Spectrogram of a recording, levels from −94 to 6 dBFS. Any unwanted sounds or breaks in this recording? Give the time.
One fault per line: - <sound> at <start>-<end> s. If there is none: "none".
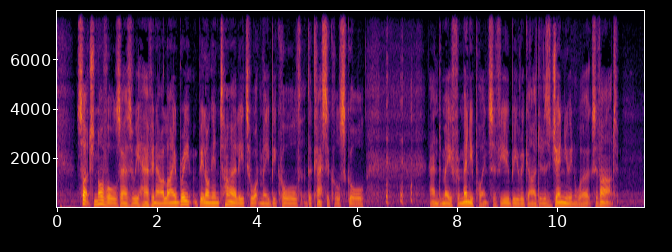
- laugh at 6.6-7.2 s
